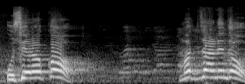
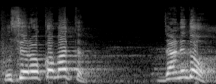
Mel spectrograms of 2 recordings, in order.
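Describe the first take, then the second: First: The pause comes right after 'roko'. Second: The pause comes right after 'mat'. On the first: Keep him seated here. "मैं यहां रुकूंगा एक बार, ये दो एक साथ बोलूंगा" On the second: Let him go. "ये तीन साथ बोलूंगा और ये दो एक साथ बोलूंगा"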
